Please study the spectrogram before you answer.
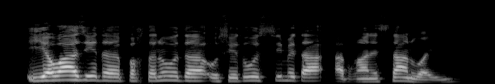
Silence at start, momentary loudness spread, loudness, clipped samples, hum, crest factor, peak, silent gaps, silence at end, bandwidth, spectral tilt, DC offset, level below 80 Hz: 0.3 s; 15 LU; -23 LUFS; under 0.1%; none; 18 dB; -4 dBFS; none; 0.5 s; 7.6 kHz; -6 dB/octave; under 0.1%; -82 dBFS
